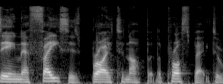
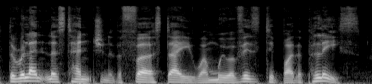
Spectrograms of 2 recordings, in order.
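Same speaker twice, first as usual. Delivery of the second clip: plain reading voice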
